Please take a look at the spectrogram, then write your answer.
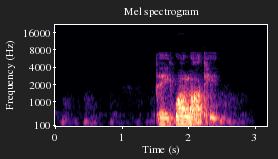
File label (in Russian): Голоса, Гонконгский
